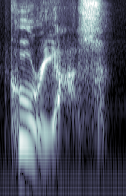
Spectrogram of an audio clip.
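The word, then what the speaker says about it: kurios (κύριος): That's how that's the English letters, but the way you pronounce it is kurios. So say that with me, please. Kurios. Kurios. good way to remember it. It fits our English curious, but you don't have the ear, you just have the er with this one.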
